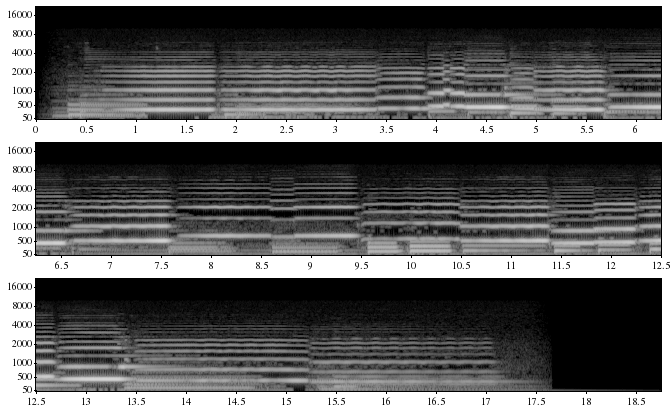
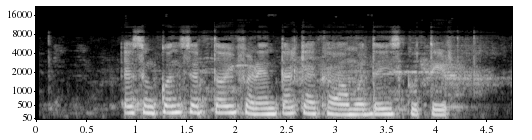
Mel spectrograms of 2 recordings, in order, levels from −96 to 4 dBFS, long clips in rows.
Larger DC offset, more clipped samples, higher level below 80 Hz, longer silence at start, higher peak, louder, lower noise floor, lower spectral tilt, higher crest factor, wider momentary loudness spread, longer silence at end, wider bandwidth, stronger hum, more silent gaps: neither; neither; about the same, -52 dBFS vs -54 dBFS; second, 0.15 s vs 0.85 s; second, -10 dBFS vs 0 dBFS; second, -23 LUFS vs -12 LUFS; about the same, -51 dBFS vs -49 dBFS; first, -8 dB/octave vs -5 dB/octave; about the same, 14 dB vs 12 dB; first, 15 LU vs 7 LU; first, 1.5 s vs 0.25 s; second, 6.4 kHz vs 9.4 kHz; neither; neither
